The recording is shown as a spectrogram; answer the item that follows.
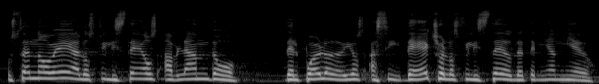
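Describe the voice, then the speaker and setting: A woman's voice: on the high side, steady tone, moderate pace, dark tone, faint music behind. A woman preacher, delivering an emphatic sermon in church. She repeats key phrases and has the congregation answer back. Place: church sanctuary.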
